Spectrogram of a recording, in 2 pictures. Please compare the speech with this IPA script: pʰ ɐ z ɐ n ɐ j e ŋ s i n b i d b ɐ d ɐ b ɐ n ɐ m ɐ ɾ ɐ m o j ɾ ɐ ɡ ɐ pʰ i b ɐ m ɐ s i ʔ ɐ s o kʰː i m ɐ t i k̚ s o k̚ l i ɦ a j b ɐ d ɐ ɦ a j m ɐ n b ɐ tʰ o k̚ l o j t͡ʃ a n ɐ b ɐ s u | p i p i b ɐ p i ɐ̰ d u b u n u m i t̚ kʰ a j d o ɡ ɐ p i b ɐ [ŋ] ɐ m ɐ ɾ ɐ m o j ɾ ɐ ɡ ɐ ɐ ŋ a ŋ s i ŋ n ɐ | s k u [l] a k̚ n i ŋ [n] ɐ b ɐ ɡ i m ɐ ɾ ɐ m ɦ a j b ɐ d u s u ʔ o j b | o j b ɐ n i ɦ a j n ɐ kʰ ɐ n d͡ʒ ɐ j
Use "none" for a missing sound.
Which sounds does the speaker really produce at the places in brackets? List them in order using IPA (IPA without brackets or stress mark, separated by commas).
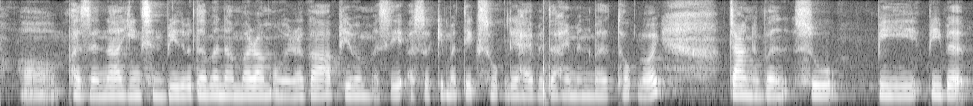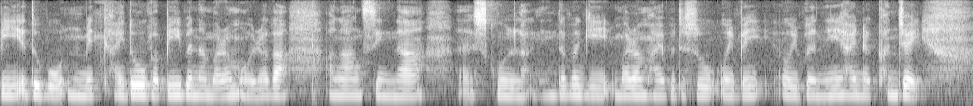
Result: n, lː, d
